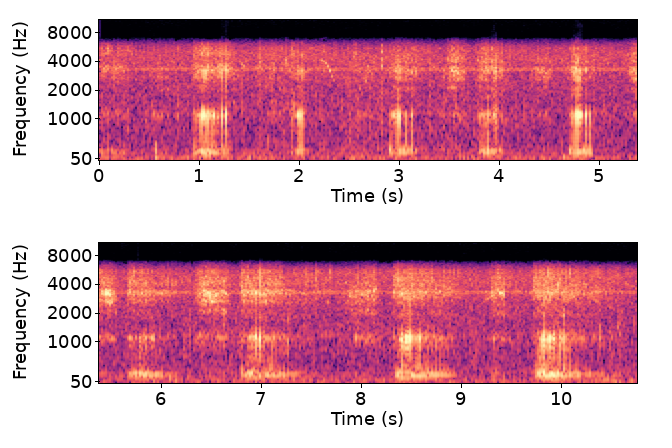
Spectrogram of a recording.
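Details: A baby snoring: regular snorting, rattly breaths about every second over a steady background hum.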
